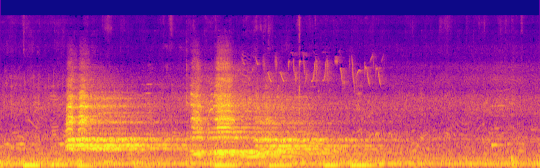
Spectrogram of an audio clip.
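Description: Steam locomotive whistles: a long chime blast starting about a second in, then a second, deeper blast coming in just before it ends, around four seconds in, fading out by about six seconds.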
